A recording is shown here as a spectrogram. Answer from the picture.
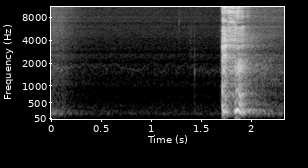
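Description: Dead silence for about a second and a half, then a single short, loud cough near the end.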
